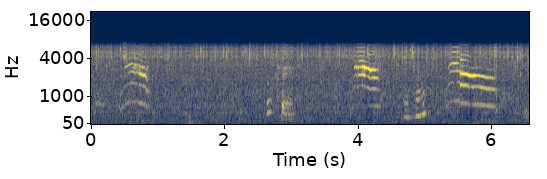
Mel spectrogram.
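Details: Bathing kitten, female, complaining while her neck is washed: scattered high meows and short squeaks, the last ones long and descending, with a quiet gap of dripping and handling noise at the start.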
